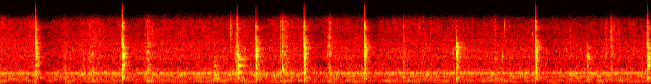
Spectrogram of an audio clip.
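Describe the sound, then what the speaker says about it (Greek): A spoon scrapes and taps sharply across a pan as warm water deglazes browned onion and spice residue for a salmon sauce with grape molasses. The repeated strokes ring out over a steady sizzle. "Πάντα βάζουμε λίγο νερό σκέτο, χλιαρό ή ζεστό και αρχίζουμε και τσίνουμε"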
